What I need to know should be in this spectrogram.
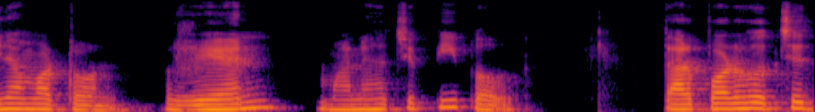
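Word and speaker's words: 热: আচ্ছা, এরপরে হচ্ছে 1 নাম্বার টন ছি ছি, মানে হচ্ছে খাওয়া, এবং লাস্টেরটা হচ্ছে 4 নাম্বার টন র র, মানে হচ্ছে গরম, খুব গরম লাগছে ওর।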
